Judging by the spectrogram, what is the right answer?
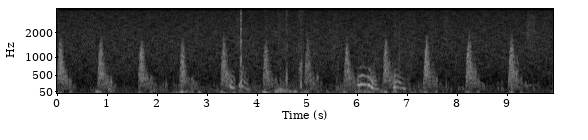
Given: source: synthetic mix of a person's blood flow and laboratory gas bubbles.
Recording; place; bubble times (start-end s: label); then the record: Doppler ultrasound of blood flow; subclavian vein
3.62-3.72 s: bubbles
4.56-4.62 s: bubbles
4.82-4.92 s: bubbles
From the record:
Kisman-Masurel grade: 112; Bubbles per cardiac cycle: 1 to 2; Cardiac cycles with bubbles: 1 to 10%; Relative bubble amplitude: moderate (0.250 to 0.450); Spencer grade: 1 (occasional bubble signal discernible with the cardiac motion signal, with majority of cardiac periods free of bubbles); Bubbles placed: anywhere in the cardiac cycle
